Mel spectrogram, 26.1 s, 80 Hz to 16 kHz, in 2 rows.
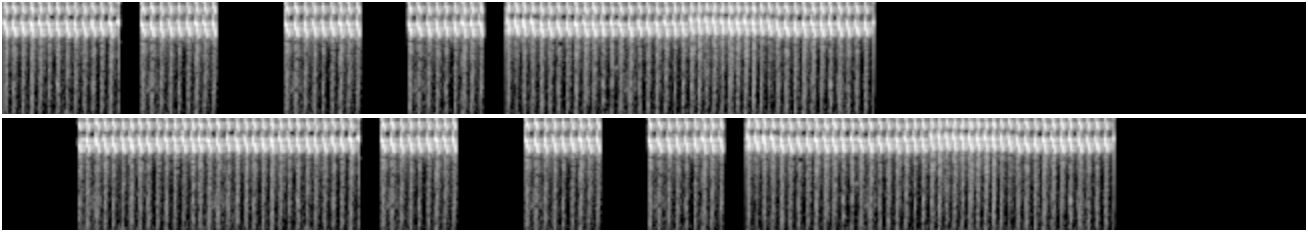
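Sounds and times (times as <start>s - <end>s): bird fast high trill: 18.3s - 24.2s.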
